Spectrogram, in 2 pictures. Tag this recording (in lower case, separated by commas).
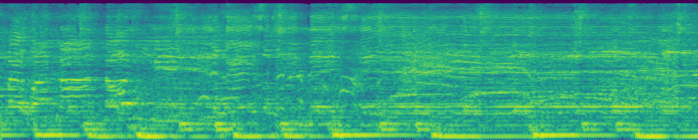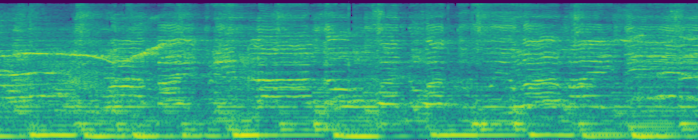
blues, music, folk music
